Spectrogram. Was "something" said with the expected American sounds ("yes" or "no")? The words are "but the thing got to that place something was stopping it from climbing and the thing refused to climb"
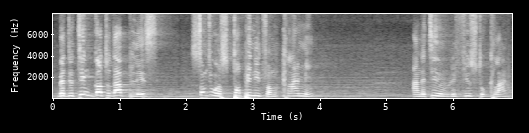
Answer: no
